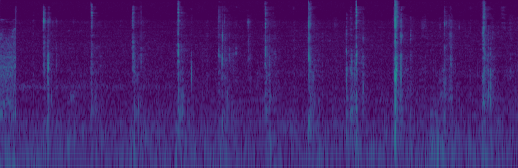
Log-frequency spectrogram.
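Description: Faint, evenly spaced clicks about twice a second at walking pace, from a walker moving along a paved road, over near silence.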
